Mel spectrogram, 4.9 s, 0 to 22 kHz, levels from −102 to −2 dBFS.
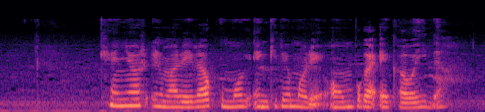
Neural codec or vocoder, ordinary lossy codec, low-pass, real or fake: none; AAC, 32 kbps; 10.8 kHz; real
